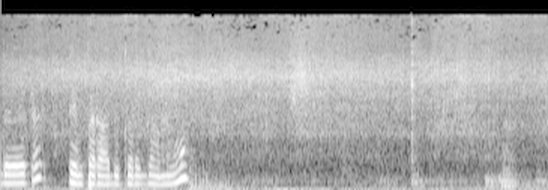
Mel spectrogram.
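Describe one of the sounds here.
Meat sizzles steadily in a hot frying pan.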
